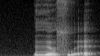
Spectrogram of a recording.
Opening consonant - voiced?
yes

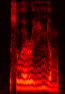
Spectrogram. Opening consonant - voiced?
no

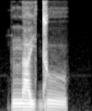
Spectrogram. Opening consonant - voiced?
yes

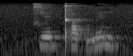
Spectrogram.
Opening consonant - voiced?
no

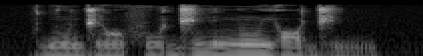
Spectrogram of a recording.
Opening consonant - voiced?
yes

